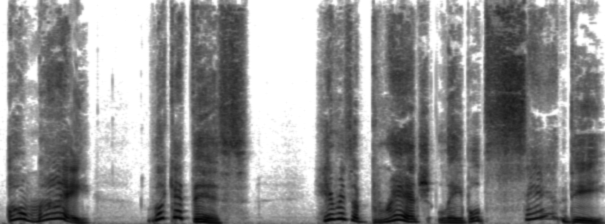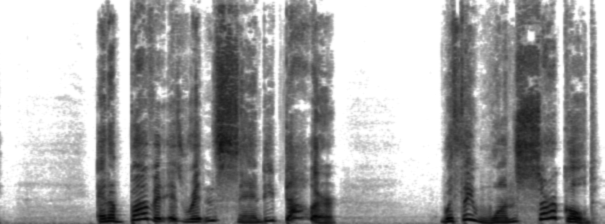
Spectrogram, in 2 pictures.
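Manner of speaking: high, astonished mom voice; a mother surprised by the page; amazed mother. A narrator's reading. Mother reading the family tree, amazed voice.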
